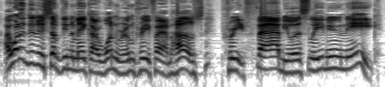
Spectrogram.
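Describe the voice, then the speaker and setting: A man's voice: high voice, animated, moderate pace, bright, forceful tone. A man hosting a let's play, mixing crude, mocking commentary with reading game text aloud.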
